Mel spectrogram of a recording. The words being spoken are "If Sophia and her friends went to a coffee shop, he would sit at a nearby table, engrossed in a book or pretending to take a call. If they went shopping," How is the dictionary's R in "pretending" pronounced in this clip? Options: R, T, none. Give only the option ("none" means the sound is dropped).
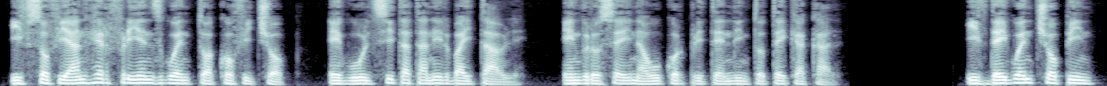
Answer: R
